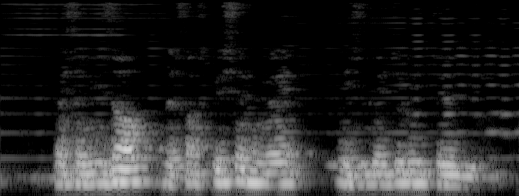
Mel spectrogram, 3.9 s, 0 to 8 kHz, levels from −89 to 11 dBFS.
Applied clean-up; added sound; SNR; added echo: classical method WPE with log-MMSE.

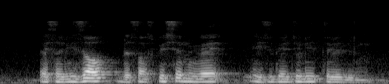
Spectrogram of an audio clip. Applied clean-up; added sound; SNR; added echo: none; none; none; none.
